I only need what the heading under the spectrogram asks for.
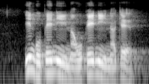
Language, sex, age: Xhosa, male, 20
